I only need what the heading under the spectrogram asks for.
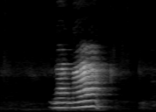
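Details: Rose-ringed parakeet, a ringneck parrot, speaking a name: one half-second harmonic, voice-like phrase that swells, then slurs downward, with brief faint noises before and after in a quiet indoor setting.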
